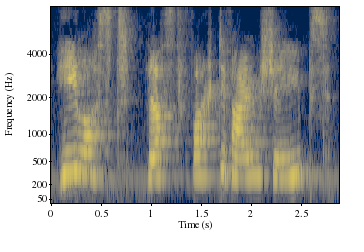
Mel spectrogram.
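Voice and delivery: lilting attempt at an Irish accent; Irish accent impression. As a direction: imitate an Irish news narrator. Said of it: "like, the narrator says".

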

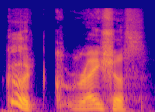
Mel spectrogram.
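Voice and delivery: slow, loud exasperated huff; fuming. Acted. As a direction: fume it out slowly. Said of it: "fumed Egbert".

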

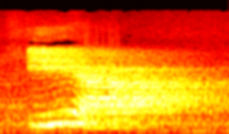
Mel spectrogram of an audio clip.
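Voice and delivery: ordinary talk, nothing marked

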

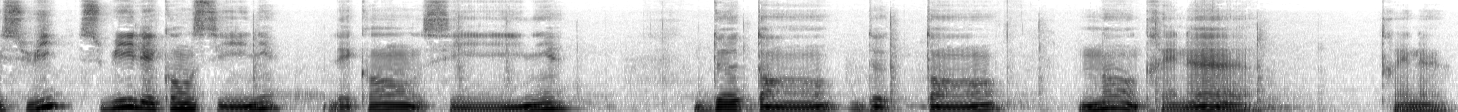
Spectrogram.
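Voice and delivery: very slow, stretched syllables with pauses; long drawn-out words, broken into chunks; slow dictation. Shown as a demonstration. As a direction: dictate it piece by piece while writing. Teacher dictating while writing the sentence.

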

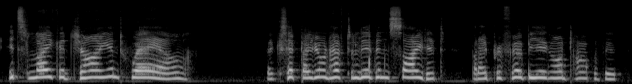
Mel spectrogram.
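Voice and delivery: high-pitched cartoon character voice; chatty little cookie. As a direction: chatter in a high, youthful squeak.

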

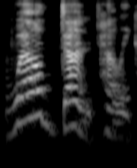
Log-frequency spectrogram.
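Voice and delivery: loud storybook praise, dropping on the name; crying out. A narrator's reading. Giraffe congratulates Pelly, crying out. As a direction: cheer the first words out loudly. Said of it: "cried the giraffe".

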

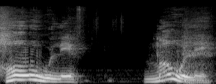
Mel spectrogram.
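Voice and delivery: drawn-out exclamation of disbelief; comic awe, each word on its own; mock stunned. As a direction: play up being overwhelmed. Acting his own shock at being picked.

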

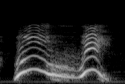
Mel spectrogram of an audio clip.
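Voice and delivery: very high, drawn-out whoop; amazed whoop. A narrator's reading. A young man reacts across the room, whooping in amazement.

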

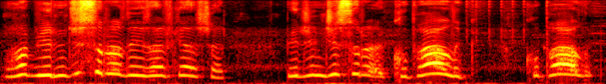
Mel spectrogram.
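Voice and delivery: loud, thrilled yelling; excited shout. Real, not acted. Gamer yelling in joy over winning the cup. Celebrating first place and cup.

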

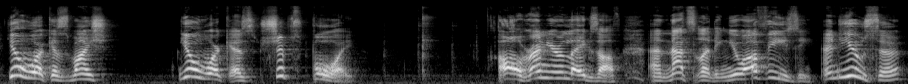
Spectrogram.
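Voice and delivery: forceful sea captain's orders; gruff bossy captain. A narrator's reading. Captain assigning a stowaway as ship's boy, forceful and bossy. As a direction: lay down the law loudly.

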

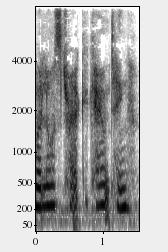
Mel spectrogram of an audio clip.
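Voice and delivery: whispered sheepish aside. Real, not acted. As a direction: confess it under your breath. Hushed embarrassed aside.

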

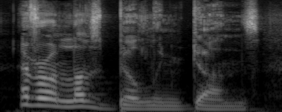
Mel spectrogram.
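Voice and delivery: ordinary delivery

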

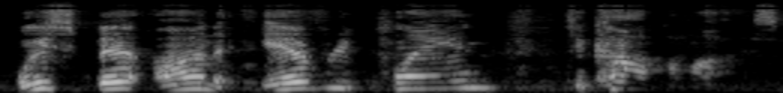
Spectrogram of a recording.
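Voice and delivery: slow quoted Southern leader. Retold or imitated. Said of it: "explained one of the Southern leaders".

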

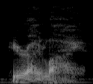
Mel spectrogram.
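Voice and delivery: a faint, failing whisper; dying whisper. Acted. Wounded Laertes to Hamlet, fading whisper. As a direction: barely breathe it out, life slipping away.

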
